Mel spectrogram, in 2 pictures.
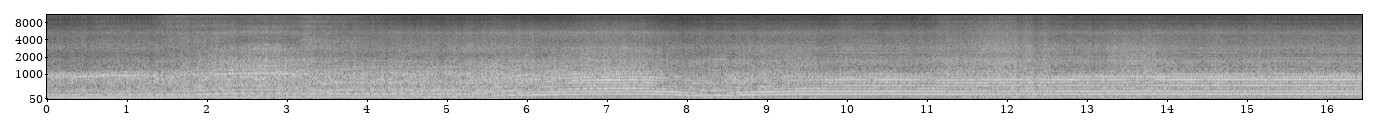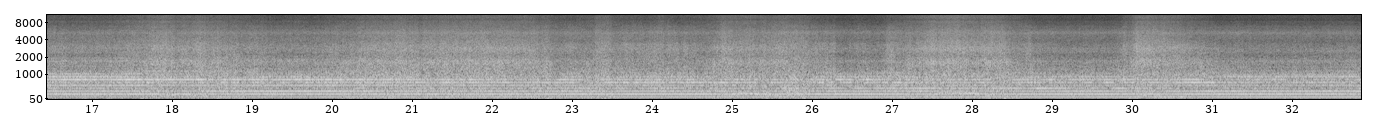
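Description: Airboat engine and propeller running at speed. The pitch rises about six seconds in, dips sharply about eight seconds in and climbs back, then holds steady.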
